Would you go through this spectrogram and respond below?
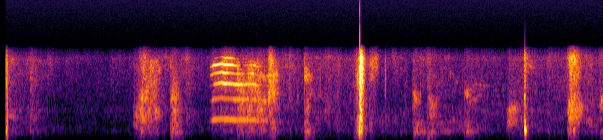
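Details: Pet cat meowing indoors to wake its owner like an alarm clock: one clear, drawn-out harmonic meow in the middle among several shorter, softer meows, with clicks and rustling of movement.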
